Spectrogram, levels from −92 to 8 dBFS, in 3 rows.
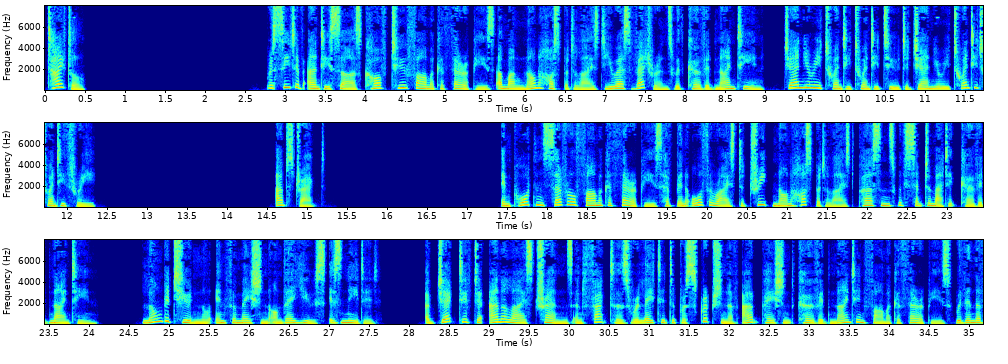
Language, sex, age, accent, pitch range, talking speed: English, female, 40-59, British, 155-205 Hz, 90 wpm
